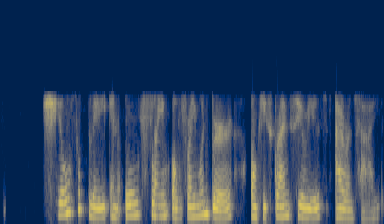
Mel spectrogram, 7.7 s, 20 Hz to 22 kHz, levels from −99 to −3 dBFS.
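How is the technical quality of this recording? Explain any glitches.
The quality is limited: G.729 coding runs through the whole recording, and packet loss breaks it twice.

The G.729 codec damage is plainly audible. It rebuilds speech at 8 kbit/s from a vocal tract model and sparse pulses, and passes only about 150 Hz to 3.7 kHz. Speech sounds narrow, slightly rough and synthetic.

VoIP packet loss concealed by the speech codec occurs at 1.06 to 1.19 s and 3.10 to 3.22 s. The decoder extended its last pitch and filter. The first gap is about 70 ms of losses over 80 ms, and its brief stretched sound fades. The second, about 20 ms, is a shorter smear.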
